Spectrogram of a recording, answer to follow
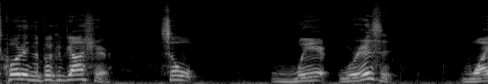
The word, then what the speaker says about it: Jasher: It's quoted, the book of Jasher or Jasher. It's spelled different ways in Hebrew, Yashar.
